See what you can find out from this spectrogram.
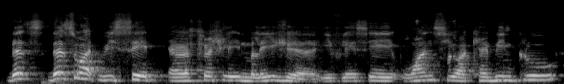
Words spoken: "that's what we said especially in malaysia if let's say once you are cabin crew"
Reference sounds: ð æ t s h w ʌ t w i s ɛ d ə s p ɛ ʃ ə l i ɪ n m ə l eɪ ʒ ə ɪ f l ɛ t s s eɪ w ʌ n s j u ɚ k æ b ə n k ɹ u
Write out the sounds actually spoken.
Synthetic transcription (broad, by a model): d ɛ t s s w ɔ t w i s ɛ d ə s p ɛ ʃ ə l i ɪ n m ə l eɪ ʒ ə ɪ f l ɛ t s s eɪ w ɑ n s j u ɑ k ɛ b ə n k ɹ u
